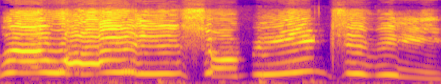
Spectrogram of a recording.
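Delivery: very high, tearful, bawling sobbing wail. Imitating a worker whose boss asks her to do filing: mock bawling. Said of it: "And she'll start bawling".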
